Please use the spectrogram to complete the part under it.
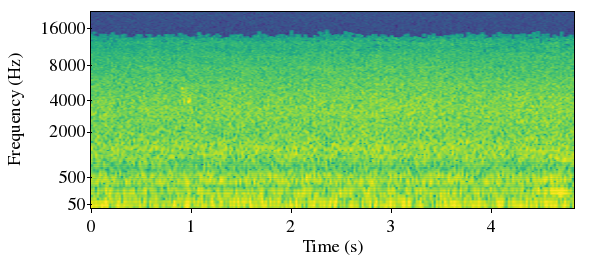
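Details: Honey bee swarm marching into a hive box after being shaken from a tree branch, queen caught: a dense, steady low hum of many wings, even in loudness throughout, with no other clear sounds.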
